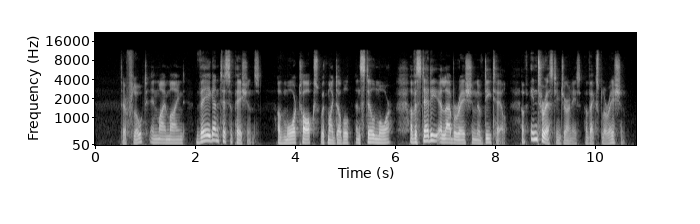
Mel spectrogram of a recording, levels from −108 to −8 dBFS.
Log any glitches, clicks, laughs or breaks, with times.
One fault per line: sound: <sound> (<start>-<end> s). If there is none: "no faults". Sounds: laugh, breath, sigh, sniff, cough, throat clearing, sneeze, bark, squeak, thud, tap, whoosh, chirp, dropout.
no faults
